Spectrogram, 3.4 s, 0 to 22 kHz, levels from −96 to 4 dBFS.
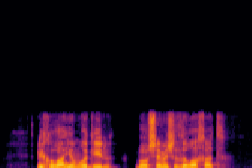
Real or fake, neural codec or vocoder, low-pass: real; none; 7.2 kHz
